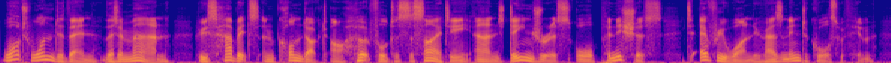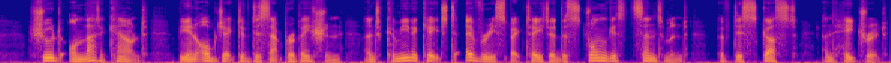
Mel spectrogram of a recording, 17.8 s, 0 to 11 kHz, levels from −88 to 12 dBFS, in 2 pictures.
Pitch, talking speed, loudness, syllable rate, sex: 105 Hz, 160 wpm, -20 LUFS, 5.5 syllables/s, male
